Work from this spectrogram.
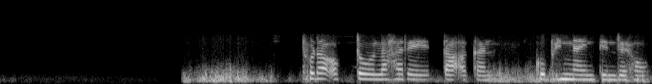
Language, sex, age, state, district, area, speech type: Santali, female, 18-30, West Bengal, Paschim Bardhaman, rural, conversation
